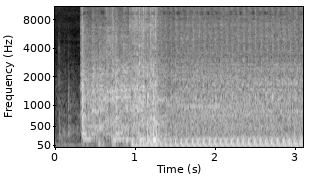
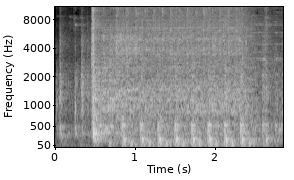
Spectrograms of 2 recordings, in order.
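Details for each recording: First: Craftsman T1700 lawn tractor, single-cylinder Briggs & Stratton engine, cranked on choke with the air filter off: short crank, then it catches and settles into a steady, even idle with no stalling or misfire. Normal start and idle. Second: Craftsman T1700 tractor (MTD), Briggs & Stratton engine, fuel confirmed at carburetor, tried choke then fast: steady starter cranking about five compressions a second with no firing; cranks but won't start, failed fuel shutoff solenoid.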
